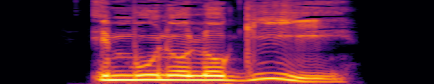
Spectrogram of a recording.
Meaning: immunology
- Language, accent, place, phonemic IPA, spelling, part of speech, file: German, Germany, Berlin, /ɪmunoloˈɡiː/, Immunologie, noun, De-Immunologie.ogg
